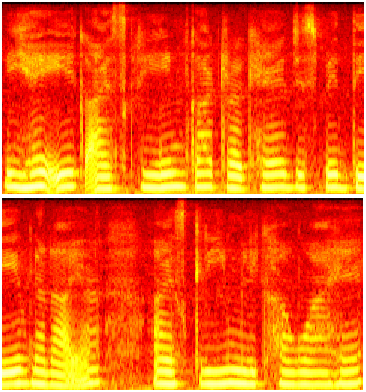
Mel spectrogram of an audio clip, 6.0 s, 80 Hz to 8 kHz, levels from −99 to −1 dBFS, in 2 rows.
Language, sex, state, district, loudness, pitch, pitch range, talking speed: Hindi, female, Uttar Pradesh, Jalaun, -14 LUFS, 190 Hz, 180-195 Hz, 130 wpm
